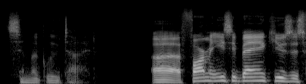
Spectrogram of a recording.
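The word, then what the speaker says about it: semaglutide: weight loss products including oral simiglutide. Pronunciation simaglutide.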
